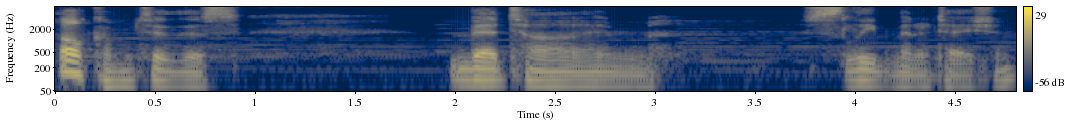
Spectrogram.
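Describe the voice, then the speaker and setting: Over music in the background, a man with a very deep, low pitch speaks at a very slow pace. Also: ordinary pitch variation. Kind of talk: sleep story, guided meditation narration. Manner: gentle, calming, softly spoken.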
